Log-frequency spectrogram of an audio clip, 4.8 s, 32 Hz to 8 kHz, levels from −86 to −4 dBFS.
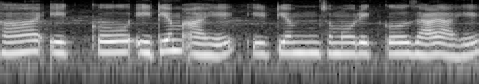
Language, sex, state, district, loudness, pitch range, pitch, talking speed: Marathi, female, Maharashtra, Nagpur, -16 LUFS, 235-255 Hz, 245 Hz, 110 wpm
